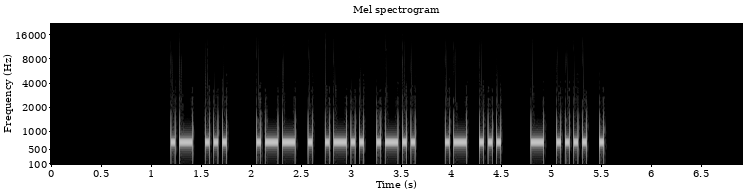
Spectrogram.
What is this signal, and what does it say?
Morse code, heard as a keyed tone, about 28 wpm, 700 Hz. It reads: AS WELL AS THE
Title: Sets of 4 Words 28wpm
